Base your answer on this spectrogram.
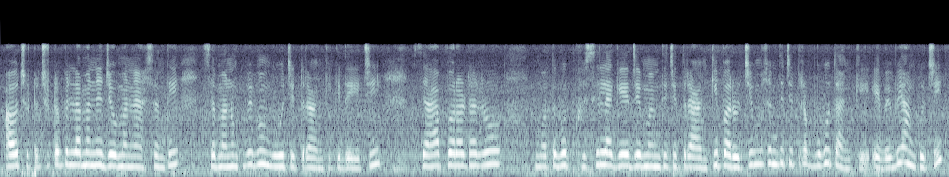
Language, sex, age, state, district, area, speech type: Odia, female, 18-30, Odisha, Jagatsinghpur, urban, spontaneous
